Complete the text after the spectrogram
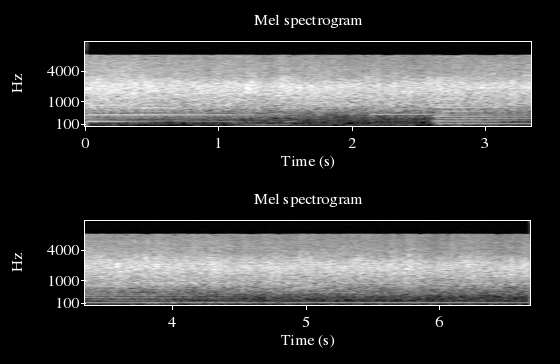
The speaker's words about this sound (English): Don't stop clapping. Don't stop clapping. Keep clapping. Let it be loud. Let it be loud.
